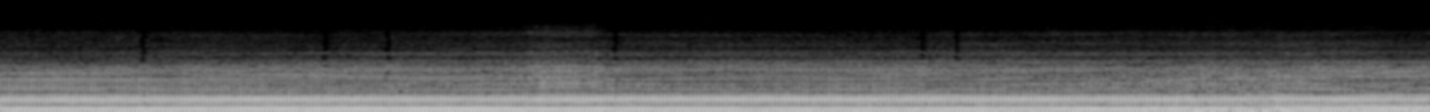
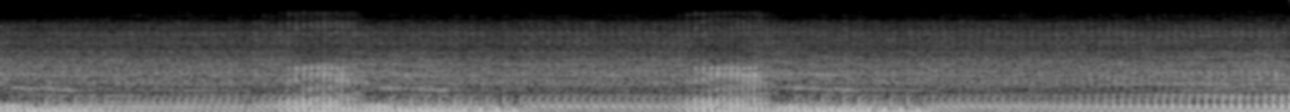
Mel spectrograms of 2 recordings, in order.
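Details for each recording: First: Peugeot Kisbee four-stroke scooter with newly fitted aftermarket exhaust: steady single-cylinder drone, then sharp irregular pops on throttle-off; exhaust backfire because the carburetor is not properly tuned and needs adjusting. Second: Peugeot Kisbee four-stroke scooter just fitted with an aftermarket exhaust, warmed up: even idle with short throttle blips that rise and settle cleanly; healthy idle, revs not high.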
